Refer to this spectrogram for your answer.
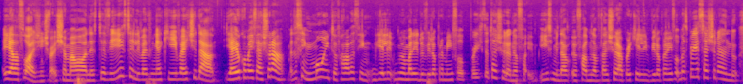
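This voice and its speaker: A young woman with a Brazilian Portuguese accent, talking quickly as a podcast guest. Her voice sits a little high, and she tells her story with animated energy, jumping into quoted dialogue and restarting her sentences. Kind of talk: casual storytelling interview.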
